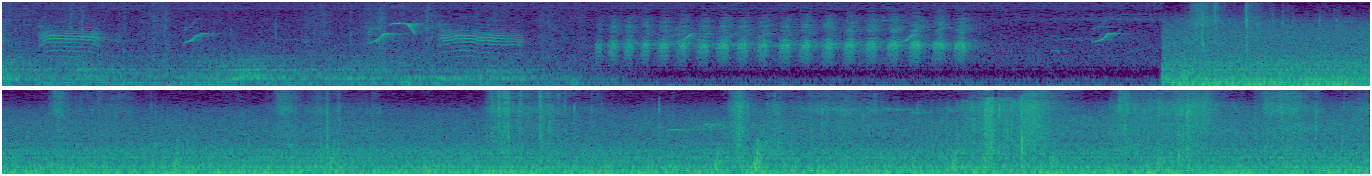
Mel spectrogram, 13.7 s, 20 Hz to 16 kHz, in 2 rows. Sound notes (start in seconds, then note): 5.8 leaves crunch; 10.8 birds chirp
